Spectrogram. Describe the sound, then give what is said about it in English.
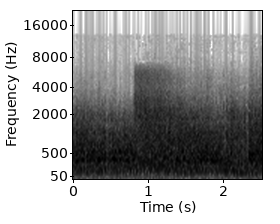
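Rapid machine gun fire from a war film battle montage, heard as one loud, continuous, dense stream of gunfire with no gaps between shots. “Now a montage of battle images. German soldiers on the run, a rapidly firing machine gun.”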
